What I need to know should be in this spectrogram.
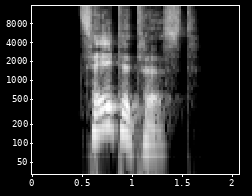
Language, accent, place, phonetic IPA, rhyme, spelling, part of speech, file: German, Germany, Berlin, [ˈt͡sɛltətəst], -ɛltətəst, zeltetest, verb, De-zeltetest.ogg
- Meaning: inflection of zelten: 1. second-person singular preterite 2. second-person singular subjunctive II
